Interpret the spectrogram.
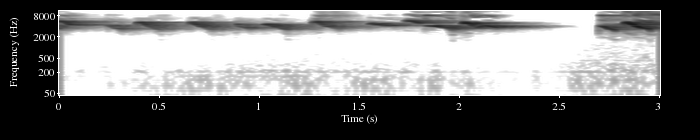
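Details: Oriental white-eye kept as a hobby songbird, its diet adjusted for cold, rainy weather, 8 October 2022; rapid high twittering phrases of short descending notes, briefly pausing before a bright, louder burst, with a faint low hum behind.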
